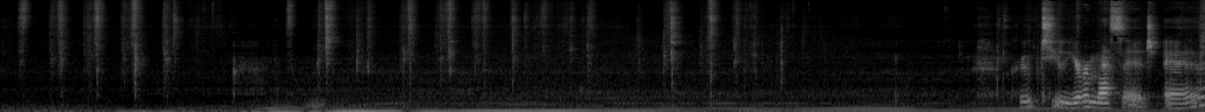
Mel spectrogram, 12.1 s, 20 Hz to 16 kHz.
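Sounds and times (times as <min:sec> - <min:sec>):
cards being shuffled: 0:00.0 - 0:08.5.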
